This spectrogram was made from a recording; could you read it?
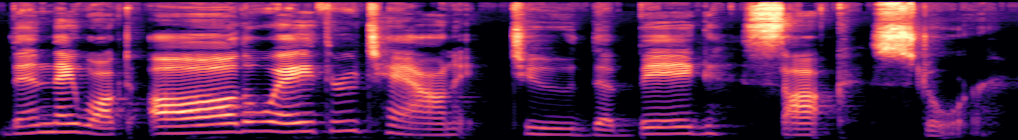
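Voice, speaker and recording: A woman reading a children's story aloud in an expressive, playful manner. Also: mid-range voice, slow pace. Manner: animated, with playful repetition and sound words. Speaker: storybook reader.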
